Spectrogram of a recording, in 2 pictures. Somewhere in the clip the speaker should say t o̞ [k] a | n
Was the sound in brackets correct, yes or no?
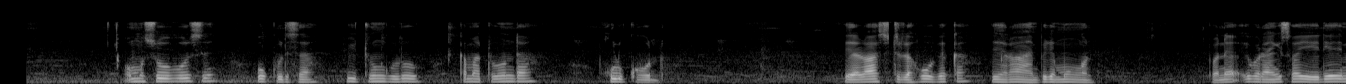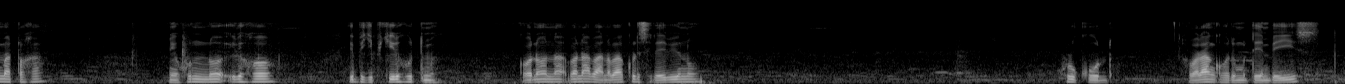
no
